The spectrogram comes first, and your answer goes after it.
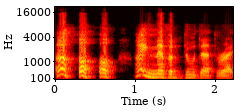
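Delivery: terrible put-on Indian accent, loud and slow. Retelling a married man's reply to a teasing question, doing a terrible Indian accent. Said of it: "I'm doing a terrible accent".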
